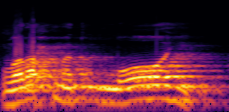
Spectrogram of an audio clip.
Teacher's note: واو ہونٹوں کی نا تمام گلائی سے ادا کریں گے۔ را پر ہا ساکن وسط حلق سے ادا ہوگی اور اس پہ ہمس ہوگا۔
